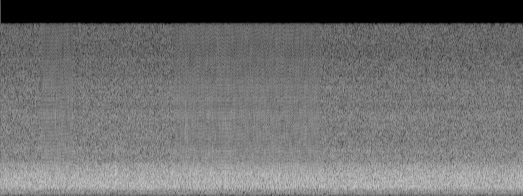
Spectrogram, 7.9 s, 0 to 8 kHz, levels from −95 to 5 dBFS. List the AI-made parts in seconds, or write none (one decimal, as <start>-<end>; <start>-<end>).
0.6-1.1; 2.6-4.8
